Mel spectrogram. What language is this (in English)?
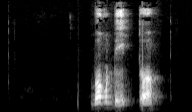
Eton (Cameroon)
